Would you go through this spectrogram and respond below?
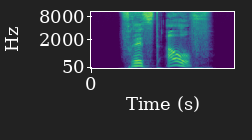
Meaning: second/third-person singular present of auffressen
- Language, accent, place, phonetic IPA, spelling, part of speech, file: German, Germany, Berlin, [fʁɪst ˈaʊ̯f], frisst auf, verb, De-frisst auf.ogg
